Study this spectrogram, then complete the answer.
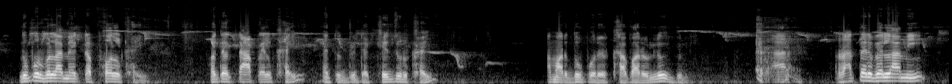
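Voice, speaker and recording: A man's plain, everyday voice at medium pitch, with lively intonation and a dry, close sound with no echo. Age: 50s. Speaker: Sufi spiritual speaker. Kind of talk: question-and-answer talk giving advice.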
